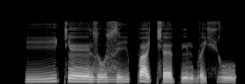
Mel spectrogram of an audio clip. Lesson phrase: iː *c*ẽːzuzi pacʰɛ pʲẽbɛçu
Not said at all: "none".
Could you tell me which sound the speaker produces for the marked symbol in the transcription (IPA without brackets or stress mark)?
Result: c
